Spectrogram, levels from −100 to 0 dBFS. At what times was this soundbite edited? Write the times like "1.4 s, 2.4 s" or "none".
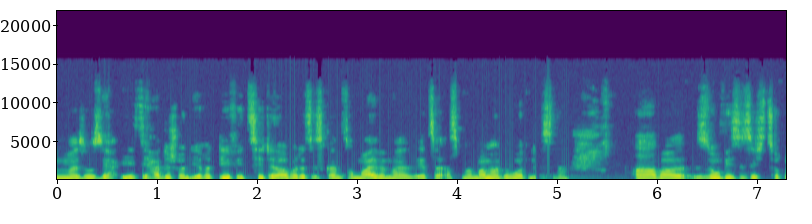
none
